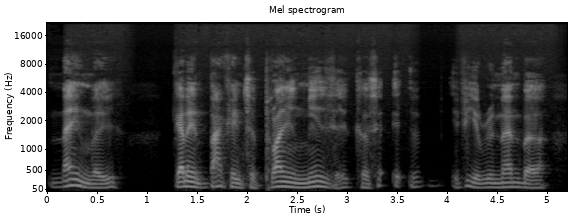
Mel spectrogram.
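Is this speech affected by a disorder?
Yes: stroke; mini stroke since last podcast visit; slurring words a lot, people think drunk.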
